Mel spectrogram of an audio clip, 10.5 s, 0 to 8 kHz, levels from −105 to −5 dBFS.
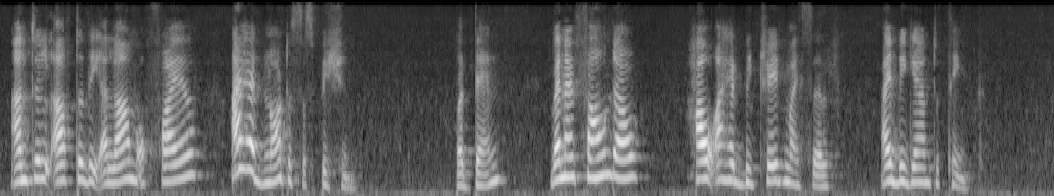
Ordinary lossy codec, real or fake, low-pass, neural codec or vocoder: AAC, 48 kbps; fake; 7.2 kHz; codec, 16 kHz, 4 kbps, X-Codec, HuBERT features, trained on general audio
